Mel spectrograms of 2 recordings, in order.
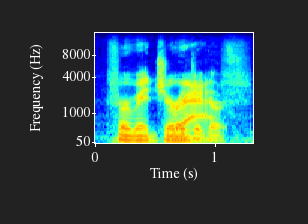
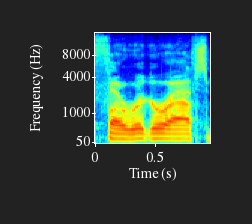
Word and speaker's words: Farigiraf: I would pronounce that Farigiraf. Like giraffe for rig, Farigiraf.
